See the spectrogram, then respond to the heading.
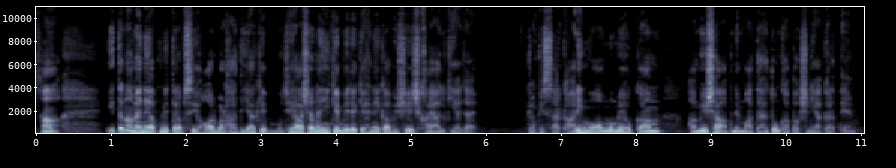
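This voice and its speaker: A man's voice: medium pitch, mellow, slightly rough, dry recording. A man reading a literary short story aloud as a scripted audiobook narration.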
